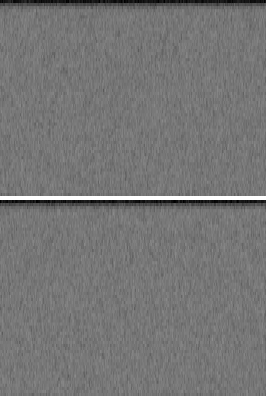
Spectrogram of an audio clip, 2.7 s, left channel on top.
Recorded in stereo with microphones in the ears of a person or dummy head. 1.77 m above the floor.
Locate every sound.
Only background noise.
